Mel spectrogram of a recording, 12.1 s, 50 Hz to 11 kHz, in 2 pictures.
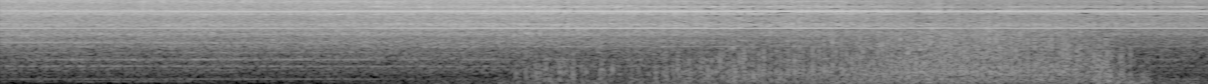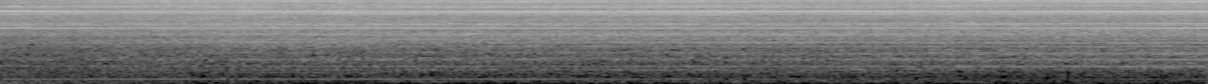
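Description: CNC router spindle on a 5-axis mill running with a steady high whine while a small end mill finish-cuts polyurethane tooling board (PU650). A louder rushing cutting noise comes in about two and a half seconds in and drops away near the six-second mark.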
